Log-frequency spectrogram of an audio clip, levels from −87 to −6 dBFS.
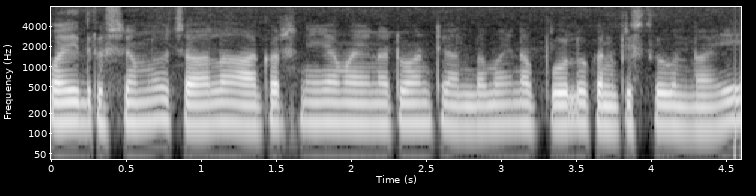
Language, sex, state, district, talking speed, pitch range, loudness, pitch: Telugu, male, Andhra Pradesh, Anantapur, 105 wpm, 135-145 Hz, -18 LUFS, 140 Hz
